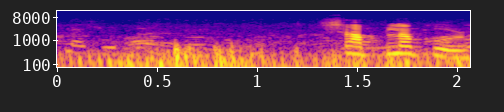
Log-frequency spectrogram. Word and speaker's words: শাপলাপুর: শাপলাপুর। ওখানে লেখা আছে ওইটাই উচ্চারণ পাহাড় ছাড়া শাপলাপুর।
